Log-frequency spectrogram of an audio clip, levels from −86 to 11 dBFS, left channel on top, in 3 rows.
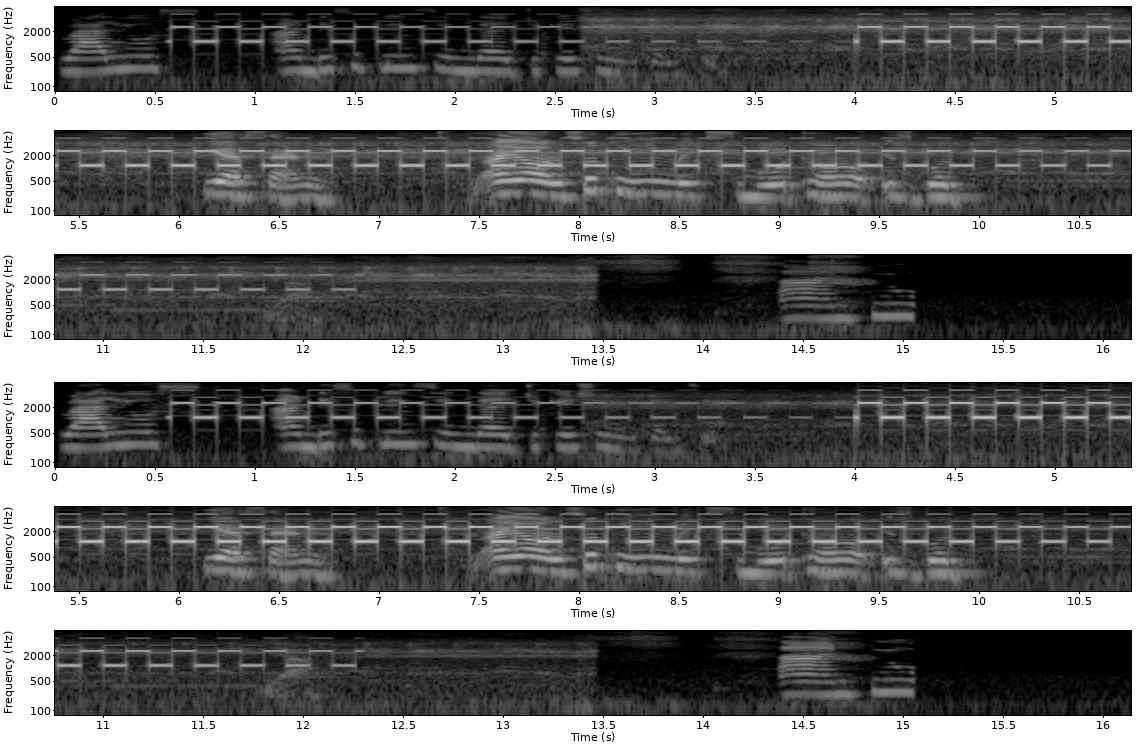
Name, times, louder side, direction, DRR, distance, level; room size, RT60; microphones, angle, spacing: voice 1, 0.0-3.4 11.8-12.1 14.4-15.1, right 5 dB, 90° right, 6.6 m, -42 dB
sound 1, 0.6-3.1 4.0-12.3, right 4 dB, 15° right, 0.5 m, -22 dB
sound 2, 2.6-13.5, left 7 dB, 35° left, 2.3 m, -45 dB
voice 2, 6.1-6.8 7.4-10.0 13.6-13.8 14.1-14.3, left 3 dB, 20° left, 0.9 m, -30 dB
head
